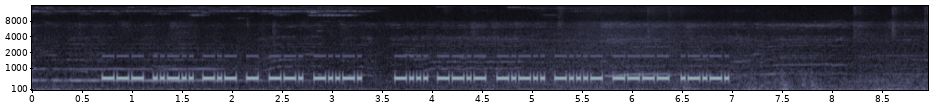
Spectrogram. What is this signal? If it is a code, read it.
Morse code (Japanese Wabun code), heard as a keyed tone, hand-sent with a paddle, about 34 wpm, 570 Hz, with the noise inside a bus. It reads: レトワムリモ ハネキメコン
